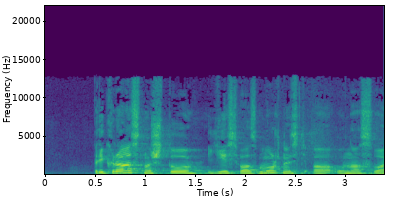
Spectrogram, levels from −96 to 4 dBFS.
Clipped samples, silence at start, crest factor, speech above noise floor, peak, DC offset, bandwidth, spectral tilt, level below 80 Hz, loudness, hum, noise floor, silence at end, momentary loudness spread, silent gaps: under 0.1%; 0.5 s; 16 dB; 40 dB; -2 dBFS; under 0.1%; 13 kHz; -5.5 dB/octave; -64 dBFS; -17 LUFS; none; -56 dBFS; 0 s; 7 LU; none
